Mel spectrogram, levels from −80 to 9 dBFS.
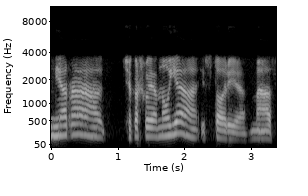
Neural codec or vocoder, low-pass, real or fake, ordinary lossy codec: vocoder, 44.1 kHz, 128 mel bands every 512 samples, BigVGAN v2; 9.9 kHz; fake; AAC, 64 kbps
